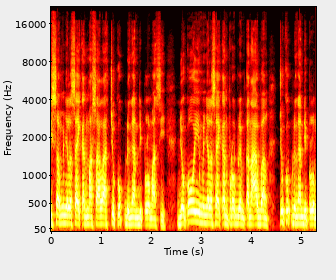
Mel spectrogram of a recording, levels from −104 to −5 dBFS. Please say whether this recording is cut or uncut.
uncut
